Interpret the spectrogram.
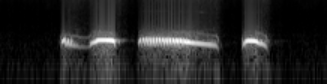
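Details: One complete 'kuk satu' phrase from a spotted dove: a brief hoot, a rising double coo, a long mellow coo easing downward, and a short last hoot, with no other sounds.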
